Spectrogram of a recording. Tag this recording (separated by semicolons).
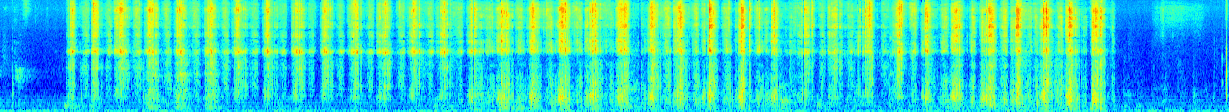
Belgium; Brussels; Jans; Molenbeek; mySound; Sint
